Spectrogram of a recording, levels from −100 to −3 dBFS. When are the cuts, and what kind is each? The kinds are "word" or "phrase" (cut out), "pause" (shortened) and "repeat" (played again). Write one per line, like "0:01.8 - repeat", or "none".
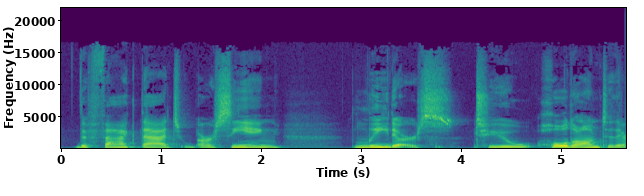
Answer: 0:01.4 - word
0:04.1 - word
